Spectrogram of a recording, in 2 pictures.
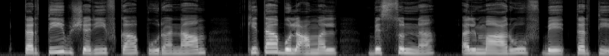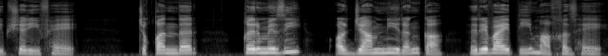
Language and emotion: Urdu, neutral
